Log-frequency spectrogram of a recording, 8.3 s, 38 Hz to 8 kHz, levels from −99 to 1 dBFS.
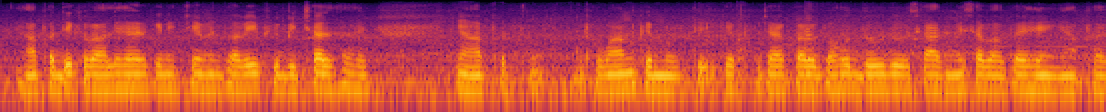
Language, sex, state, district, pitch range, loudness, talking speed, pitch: Maithili, male, Bihar, Samastipur, 115-120 Hz, -20 LUFS, 210 wpm, 115 Hz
